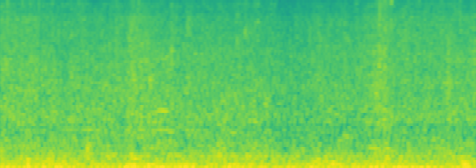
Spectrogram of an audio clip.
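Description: A gondola crossing the water in Venice, with a steady wash of water and wind rushing over the microphone while people talk quietly nearby.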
